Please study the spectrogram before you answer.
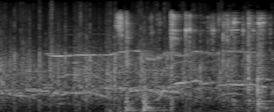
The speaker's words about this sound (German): Habe ich mir doch gedacht, habe ich mir doch gedacht, grosse Jubelstürme.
